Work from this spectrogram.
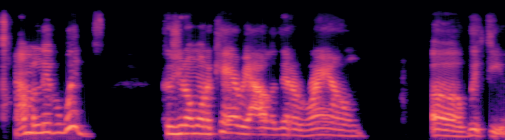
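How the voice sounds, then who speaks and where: A woman talks at a moderate pace with a fairly low pitch and lively intonation. She has a normal speaking voice. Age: 30s. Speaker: family member guest. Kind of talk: casual chat.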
